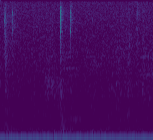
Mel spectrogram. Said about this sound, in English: One sec. You can hear me typing.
